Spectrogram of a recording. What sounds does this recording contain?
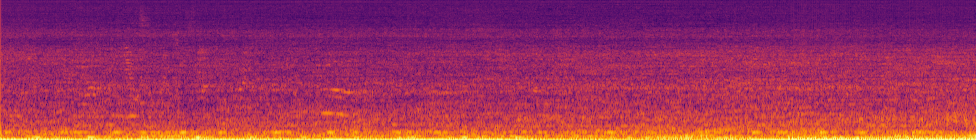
person or small group talking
